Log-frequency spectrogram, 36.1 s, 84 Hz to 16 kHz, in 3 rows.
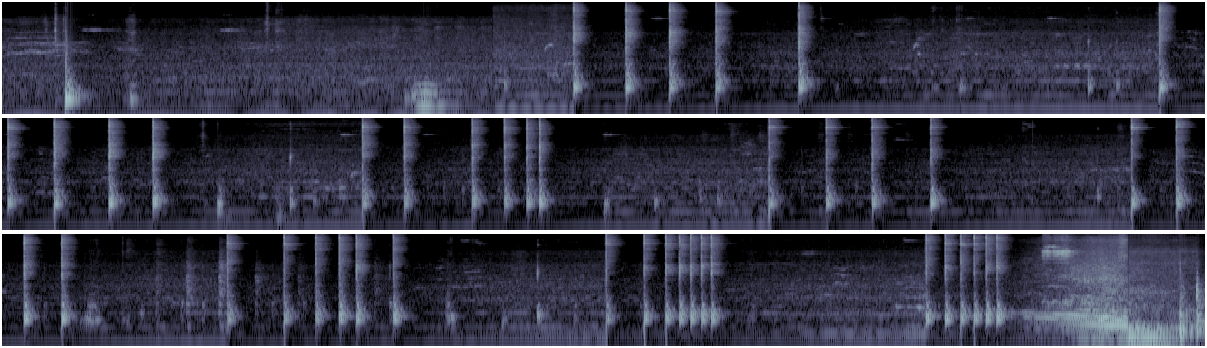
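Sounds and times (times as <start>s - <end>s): hammer tapping steel punch: 5.7s - 7.3s, 8.0s - 8.2s, 11.6s - 13.7s, 15.6s - 17.6s, 19.7s - 21.5s, 23.3s - 24.9s, 26.2s - 28.2s, 29.4s - 31.3s, 33.3s - 34.2s.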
